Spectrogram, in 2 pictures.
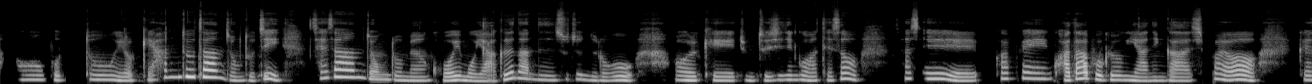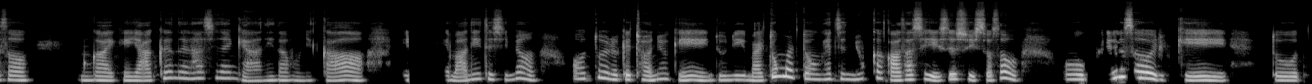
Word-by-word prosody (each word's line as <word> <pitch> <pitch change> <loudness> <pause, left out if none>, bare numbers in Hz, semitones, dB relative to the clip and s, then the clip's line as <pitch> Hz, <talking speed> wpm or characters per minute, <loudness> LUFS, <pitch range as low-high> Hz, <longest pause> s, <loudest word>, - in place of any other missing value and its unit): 어 215 0 -4
보통 215 +1 -4
이렇게 185 0 -1
1-2 345 +2 +3
잔 330 -3 +6
정도지 190 +1 -1 0.3
3 290 - -3
잔 335 -1 +5
정도면 190 -8 -1
거의 180 +3 +2
뭐 175 -4 +1
야근하는 225 - 0
수준으로 195 -3 -2 0.4
어 200 -2 +1
이렇게 185 -2 -1
좀 185 -2 -5
드시는 205 +3 -3
것 210 -1 -1
같아서 195 +6 -1 0.3
사실 255 -10 0
카페인 265 -1 -2
과다 195 +3 +4
복용이 205 -4 +1
아닌가 175 0 -1
싶어요. 210 -1 +2 0.4
그래서 205 -1 -1 0.5
뭔가 195 -1 0
이게 185 +1 -2
야근을 275 +11 -2
하시는 285 0 -4
게 185 - -4
아니다 185 +3 -2
보니까 185 0 -2 0.4
이렇게 205 0 -12
많이 205 +8 -1
드시면 230 -2 -2 0.3
어 260 - -3
또 315 - +1
이렇게 225 -4 +2
저녁에 205 -3 0
눈이 205 +1 -1
말똥말똥 255 - +2
해지는 240 -1 -2
효과가 250 -5 +1
사실 220 +2 +2
있을 200 +7 +2
수 240 -2 +2
있어서 200 +6 +2 0.5
어 230 -1 +3 0.2
그래서 300 -1 +6
이렇게 190 -3 +1 0.4
또 185 -1 +1
205 Hz, 270 characters per minute, -22 LUFS, 190-255 Hz, 0.5 s, 잔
